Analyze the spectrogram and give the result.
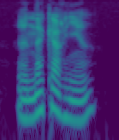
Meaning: mite (an arachnid)
- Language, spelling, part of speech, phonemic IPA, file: French, acarien, noun, /a.ka.ʁjɛ̃/, Fr-acarien.ogg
